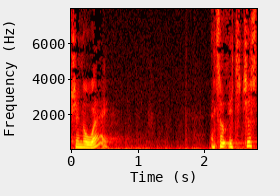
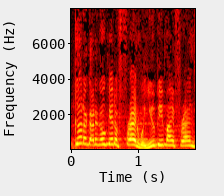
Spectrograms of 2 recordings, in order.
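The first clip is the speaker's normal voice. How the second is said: much higher, fast and eager; overeager friend-seeker; 12 semitones higher than usual. Retold or imitated. Churchgoer mocked as rushing to get friends, high and fast. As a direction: rush at it like you must grab a friend now. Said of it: "you might be like".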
